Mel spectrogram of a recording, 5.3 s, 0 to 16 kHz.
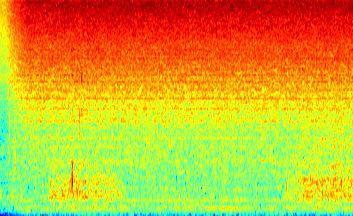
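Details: Rode Wireless Go 2 receiver into a Sony camera through the cable that came with Sony WH-1000XM3 headphones: only soft even hiss and faint handling rustle, no buzzing, clean low noise floor.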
